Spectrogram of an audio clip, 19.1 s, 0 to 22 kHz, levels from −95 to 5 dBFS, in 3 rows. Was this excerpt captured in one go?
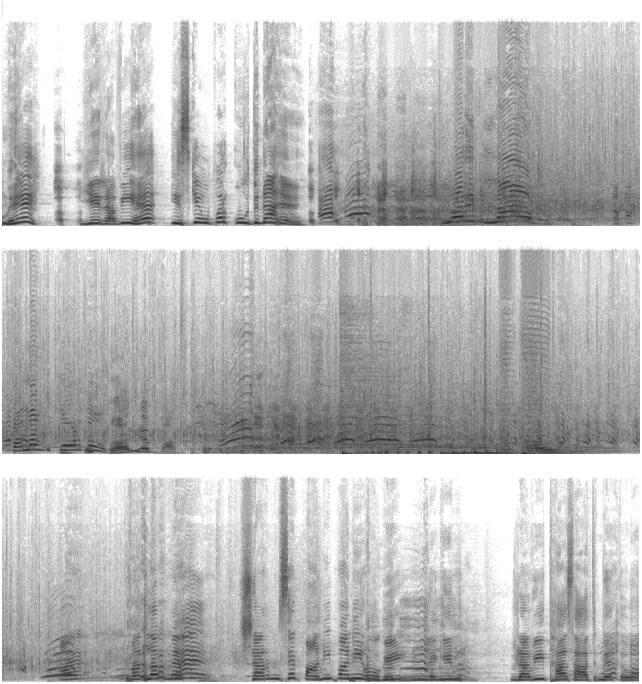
yes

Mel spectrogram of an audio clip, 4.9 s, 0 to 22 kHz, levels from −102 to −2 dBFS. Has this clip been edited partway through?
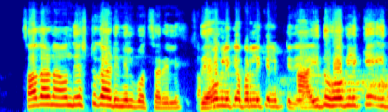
yes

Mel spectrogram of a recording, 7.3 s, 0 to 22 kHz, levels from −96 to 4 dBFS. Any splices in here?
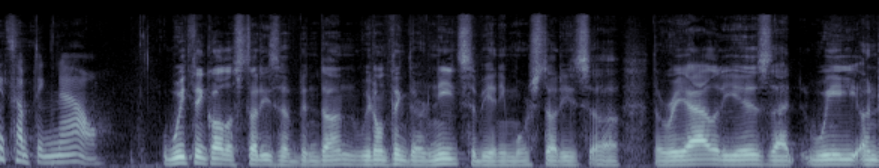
no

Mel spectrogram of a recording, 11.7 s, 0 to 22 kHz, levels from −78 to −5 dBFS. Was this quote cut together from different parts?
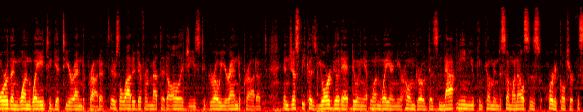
no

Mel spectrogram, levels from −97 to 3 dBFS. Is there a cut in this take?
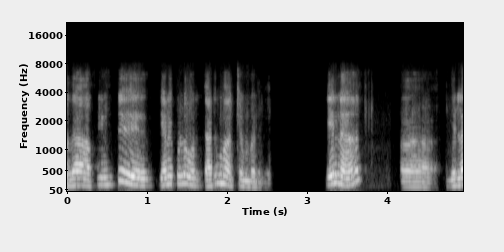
no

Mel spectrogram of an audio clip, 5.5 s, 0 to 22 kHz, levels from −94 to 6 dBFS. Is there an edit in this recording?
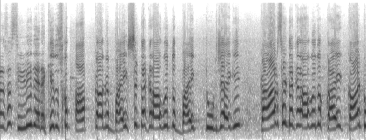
yes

